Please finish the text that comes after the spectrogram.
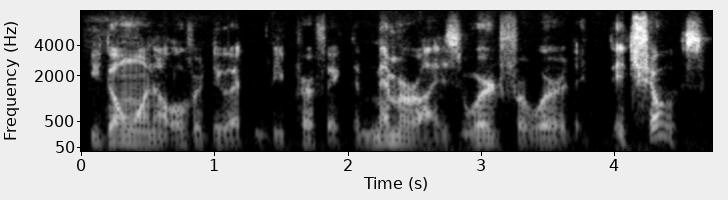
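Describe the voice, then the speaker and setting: A man's voice: sits low, moderate pace, fairly bright tone, breathy edge, lo-fi sound. A man giving conversational advice on public speaking as a guest coach, encouraging and repeating his points for emphasis.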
